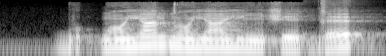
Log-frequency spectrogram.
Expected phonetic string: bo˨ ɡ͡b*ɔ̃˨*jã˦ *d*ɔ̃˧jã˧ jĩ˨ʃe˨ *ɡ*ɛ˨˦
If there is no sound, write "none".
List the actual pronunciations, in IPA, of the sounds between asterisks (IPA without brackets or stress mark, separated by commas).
ɔ̃˧, d, ɡ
